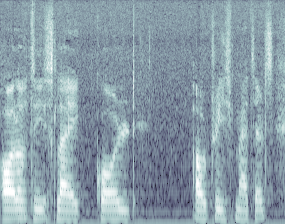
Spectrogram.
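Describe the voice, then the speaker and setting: Moderate pace with a non-native accent. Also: man. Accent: noticeable non-native. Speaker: podcast host. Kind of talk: casual interview.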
